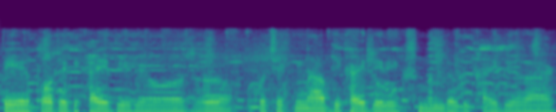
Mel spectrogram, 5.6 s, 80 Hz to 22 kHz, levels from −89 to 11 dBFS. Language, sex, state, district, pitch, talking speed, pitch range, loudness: Hindi, female, Himachal Pradesh, Shimla, 115 Hz, 205 wpm, 110-120 Hz, -18 LUFS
